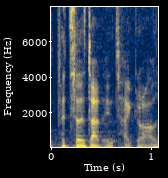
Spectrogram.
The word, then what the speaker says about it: Fertilidad Integral: Jose Gutierrez from Fertilidad Integral. Did I pronounce that right?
